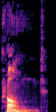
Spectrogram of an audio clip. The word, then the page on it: pronged: British English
